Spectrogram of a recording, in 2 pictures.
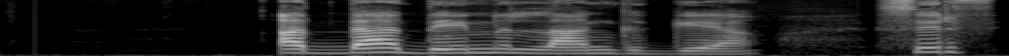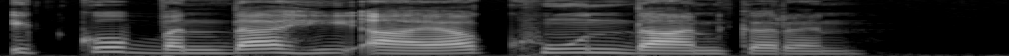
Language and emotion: Punjabi, neutral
